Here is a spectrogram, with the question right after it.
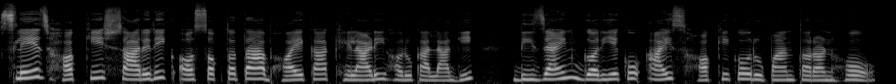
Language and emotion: Nepali, neutral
